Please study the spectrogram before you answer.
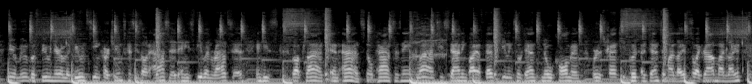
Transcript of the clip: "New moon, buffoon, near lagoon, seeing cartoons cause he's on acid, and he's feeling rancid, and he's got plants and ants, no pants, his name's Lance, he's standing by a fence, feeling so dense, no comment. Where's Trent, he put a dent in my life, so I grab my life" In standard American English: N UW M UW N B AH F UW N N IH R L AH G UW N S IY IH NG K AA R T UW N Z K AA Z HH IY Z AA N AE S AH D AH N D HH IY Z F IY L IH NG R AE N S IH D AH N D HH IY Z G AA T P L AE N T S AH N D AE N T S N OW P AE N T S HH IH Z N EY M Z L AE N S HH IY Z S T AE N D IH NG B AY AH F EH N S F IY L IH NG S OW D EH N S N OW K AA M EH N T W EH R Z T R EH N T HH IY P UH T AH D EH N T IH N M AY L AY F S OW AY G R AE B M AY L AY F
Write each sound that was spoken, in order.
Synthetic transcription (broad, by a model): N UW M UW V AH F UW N N IH R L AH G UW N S IY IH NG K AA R T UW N K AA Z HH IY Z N AE S AH D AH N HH IY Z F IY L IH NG R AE S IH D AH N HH IY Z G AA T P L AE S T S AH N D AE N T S N OW P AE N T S HH IH Z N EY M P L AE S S HH IY Z S T AE N D IH NG B AY AH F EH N F IY L IH NG S OW D EH N S N OW K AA M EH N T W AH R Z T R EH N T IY P UH T AH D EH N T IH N M AY L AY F S OW AY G R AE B M AY L AY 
